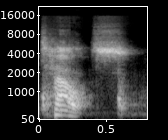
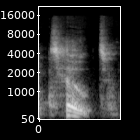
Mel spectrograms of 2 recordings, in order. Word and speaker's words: tout: age and it it touts i hear some people say tote but that's they just read the word they don't want to hear it pronounce it's touted they tout it as not having added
